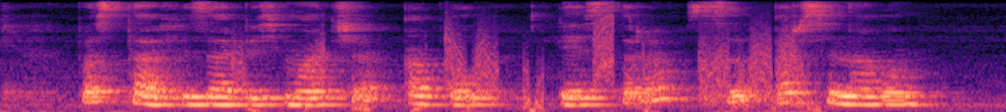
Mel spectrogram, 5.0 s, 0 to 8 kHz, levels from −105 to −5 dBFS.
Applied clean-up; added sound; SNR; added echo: none; Scratching (performance technique); 16 dB; reverberation time 0.5 s.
